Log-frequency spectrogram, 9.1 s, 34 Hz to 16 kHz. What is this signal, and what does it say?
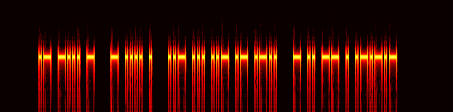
Morse code, heard as a keyed tone, about 25 wpm, 700 Hz. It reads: ABT THE USUAL TIME.
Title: Sentences from Top 400 Words and Abbreviations 25wpm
